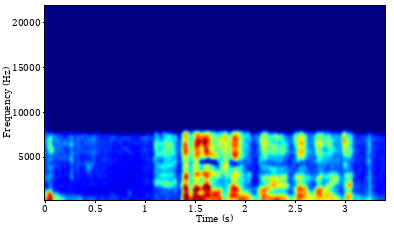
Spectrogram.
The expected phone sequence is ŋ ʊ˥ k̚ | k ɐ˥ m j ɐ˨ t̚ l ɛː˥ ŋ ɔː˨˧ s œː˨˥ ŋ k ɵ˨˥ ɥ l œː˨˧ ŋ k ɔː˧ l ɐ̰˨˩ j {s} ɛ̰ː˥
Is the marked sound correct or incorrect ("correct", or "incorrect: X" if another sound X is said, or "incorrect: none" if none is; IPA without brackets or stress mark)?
incorrect: t͡s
